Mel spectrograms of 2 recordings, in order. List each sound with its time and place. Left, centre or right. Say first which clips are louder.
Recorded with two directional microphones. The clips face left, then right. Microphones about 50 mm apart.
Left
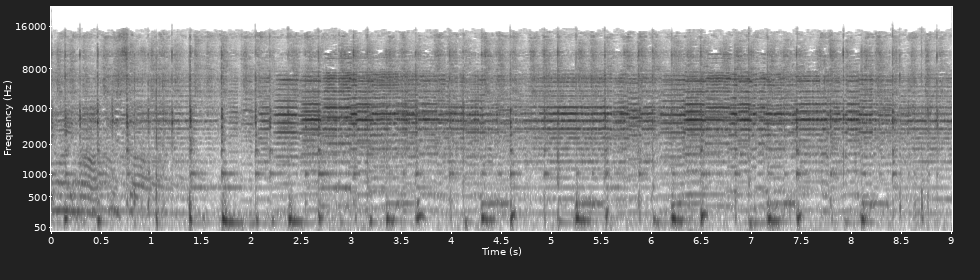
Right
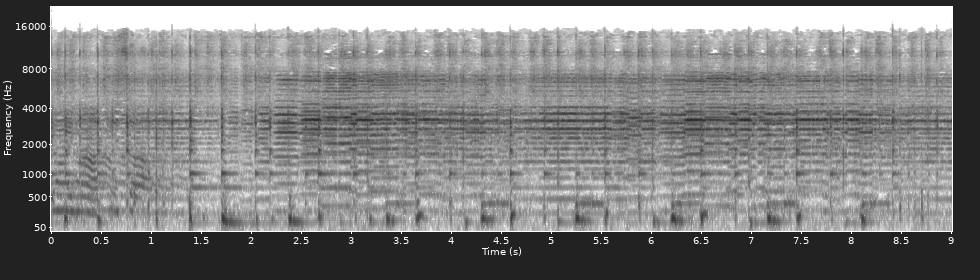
2.2 s music: right 1 dB; right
